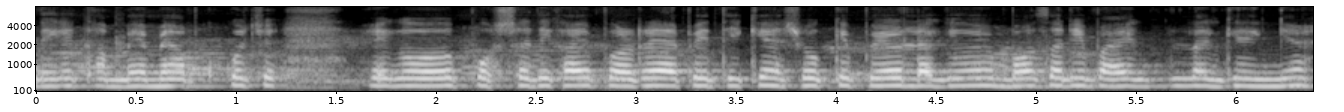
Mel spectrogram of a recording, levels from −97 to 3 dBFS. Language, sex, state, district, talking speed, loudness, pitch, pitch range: Hindi, female, Rajasthan, Nagaur, 205 wpm, -16 LUFS, 255 Hz, 245-260 Hz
